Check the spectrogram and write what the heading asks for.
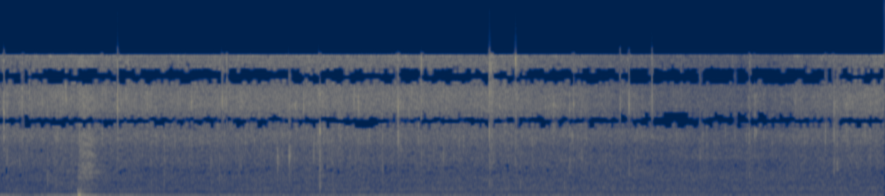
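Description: Breaded mojarra fillets sizzling steadily as they fry in oil in a pan, with one sharp knock about a second in.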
